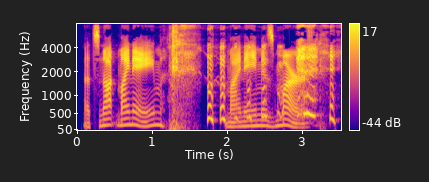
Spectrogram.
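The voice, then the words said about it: Nerdy put-on voice. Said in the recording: “nerd voice”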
